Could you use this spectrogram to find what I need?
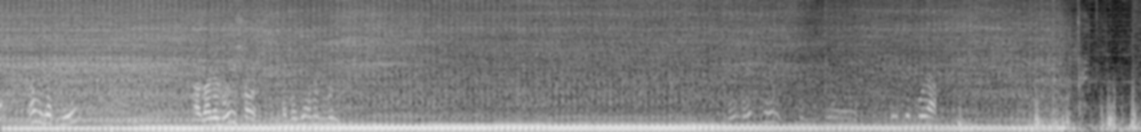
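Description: A motorcycle engine idles with a steady low rumble, then cuts off.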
